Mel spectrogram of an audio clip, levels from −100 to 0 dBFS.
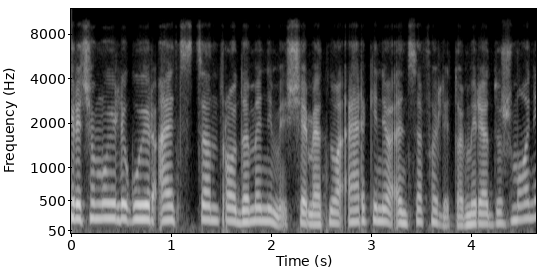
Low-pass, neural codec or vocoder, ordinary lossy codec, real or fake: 7.2 kHz; codec, 16 kHz, 4 kbps, X-Codec, HuBERT features, trained on LibriSpeech; Opus, 16 kbps; fake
